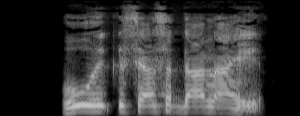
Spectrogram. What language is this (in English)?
Sindhi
